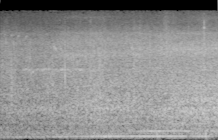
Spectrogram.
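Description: A diesel excavator engine runs.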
